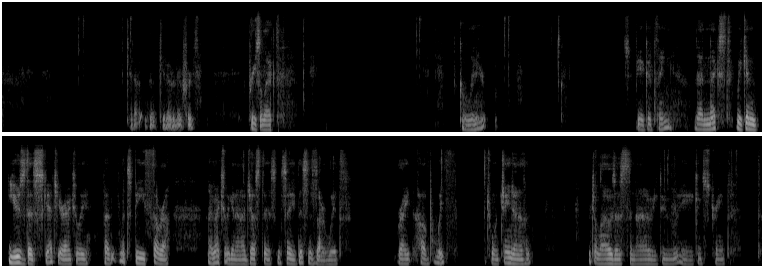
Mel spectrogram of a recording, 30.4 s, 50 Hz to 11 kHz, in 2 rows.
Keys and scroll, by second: 19.2 ⟲, 20.8-21.9 typing, 23.0 Down, 23.3 Down, 23.6 Return, 24.5 Return.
